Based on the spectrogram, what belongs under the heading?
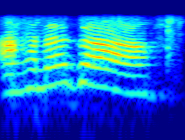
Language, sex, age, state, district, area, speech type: Kashmiri, female, 30-45, Jammu and Kashmir, Anantnag, rural, conversation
